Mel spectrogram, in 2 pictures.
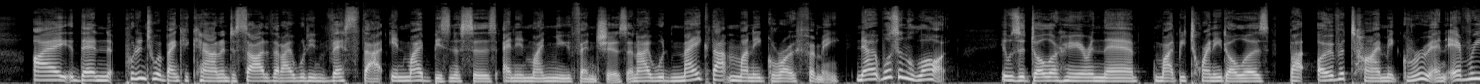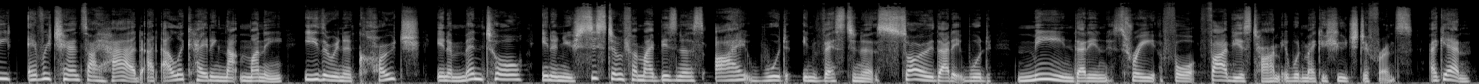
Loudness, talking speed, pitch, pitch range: -16 LUFS, 200 wpm, 170 Hz, 155-200 Hz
